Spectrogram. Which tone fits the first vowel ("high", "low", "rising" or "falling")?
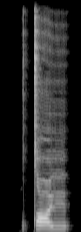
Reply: high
